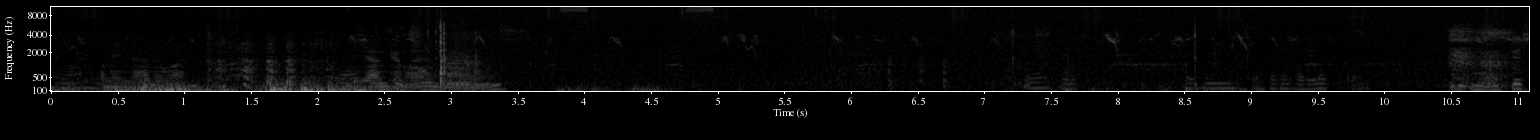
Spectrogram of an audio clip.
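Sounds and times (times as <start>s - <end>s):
faint high bird chirps: 2.2s - 10.0s.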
